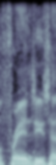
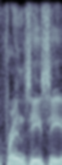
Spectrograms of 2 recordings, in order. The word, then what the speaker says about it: Franzese: you said of michael franzis i think you called him friends easy i think you pronounced it more italian than we do now but uh you said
